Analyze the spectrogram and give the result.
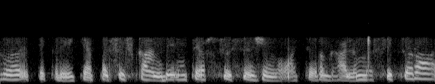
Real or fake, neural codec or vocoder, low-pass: real; none; 7.2 kHz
